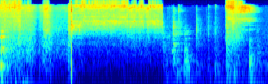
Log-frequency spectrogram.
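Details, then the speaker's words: Workshop pneumatic airline system under test: steady high-pitched hiss of escaping air that cuts off and returns in bursts; leak found at the gauge. "see we got any leaks well that sounded good somewhere bucket of soapy water you can't go wrong with that I'll tell you where the leaks are"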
